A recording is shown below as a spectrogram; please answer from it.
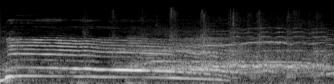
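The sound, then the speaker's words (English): Festival crowd at Seattle Hemp Fest 2018 cheering, with loud whoops and yells whose pitch slides downward over a short, steady burst of crowd noise. “But I want you to put your hands together and give a big hip fest round of applause. Get on your feet. Make a lot of noise”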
